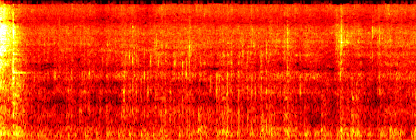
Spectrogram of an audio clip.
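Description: Jowar vada, a North Karnataka sorghum fritter, frying in hot oil with a steady, dense sizzle and bubbling, a sharper clatter at the start and faint utensil taps later.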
